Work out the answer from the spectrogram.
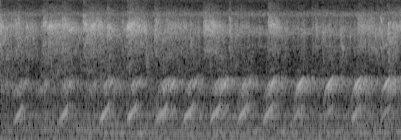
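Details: Swiftlet calls from a lure recording for a swiftlet bird house in Pekanbaru: short upswept chirps repeated about three times a second, layered over a steady, dense high-pitched twittering hiss.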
